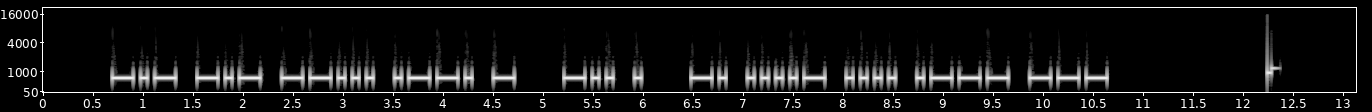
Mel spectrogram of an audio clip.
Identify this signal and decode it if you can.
Morse code, heard as a keyed tone, about 17 wpm, 700 Hz. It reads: KK7PT DE N4HJO
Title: USA Callsign DE Callsign - 5 Characters - 17wpm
